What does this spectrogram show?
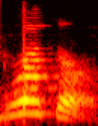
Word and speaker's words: Brucker: And so finally I said, Brooker rhymes with hooker.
